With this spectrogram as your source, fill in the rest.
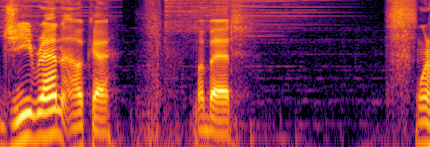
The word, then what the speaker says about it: Jiren: He's from DBZ, but it's not Jiren. It's pronounced Jiren.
